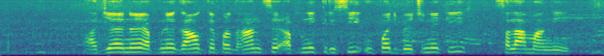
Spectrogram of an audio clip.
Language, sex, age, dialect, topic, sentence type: Hindi, male, 31-35, Kanauji Braj Bhasha, agriculture, statement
